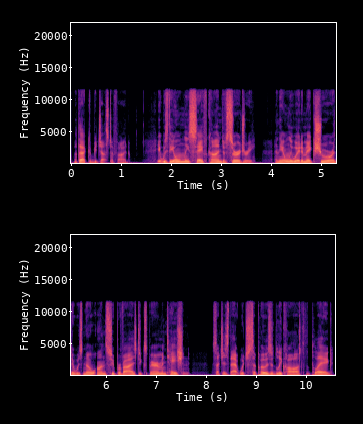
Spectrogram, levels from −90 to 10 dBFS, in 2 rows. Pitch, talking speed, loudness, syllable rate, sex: 110 Hz, 185 wpm, -19 LUFS, 6.1 syllables/s, male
